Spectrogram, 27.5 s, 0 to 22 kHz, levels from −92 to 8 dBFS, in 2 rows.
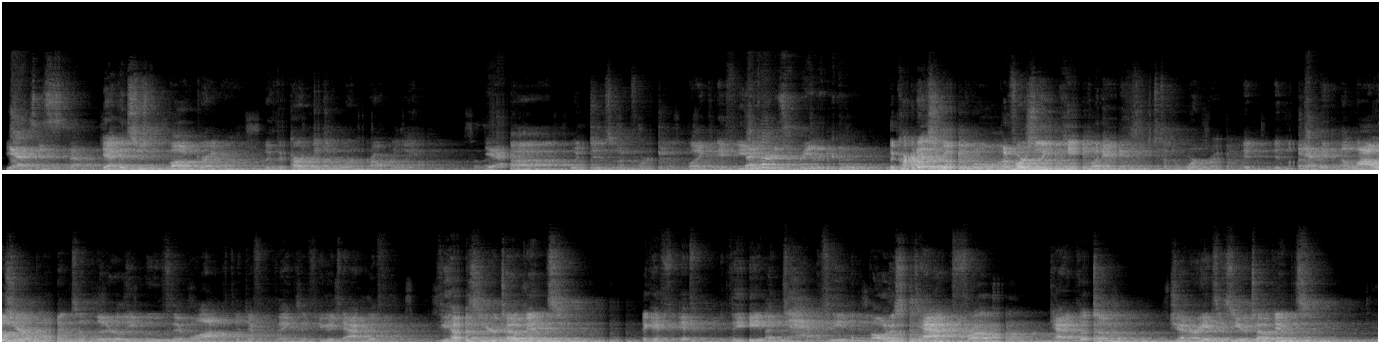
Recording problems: off-mic speech; far
room echo; noticeable; dies away in 2.1 s
voice in the background; faint; throughout; 30 dB below the speech
choppy; very; 8% of the speech affected

